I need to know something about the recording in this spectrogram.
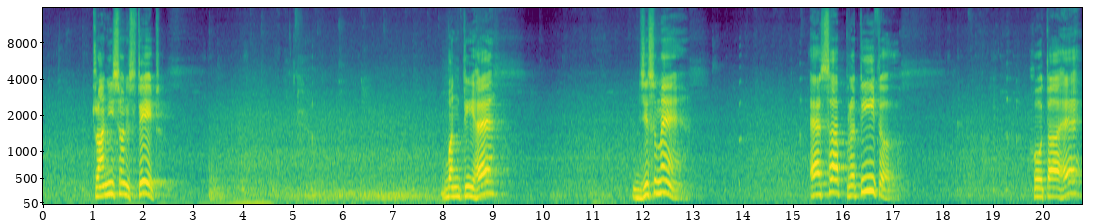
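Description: An elderly man speaks calmly in short bursts, close by.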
